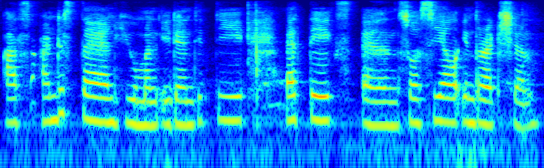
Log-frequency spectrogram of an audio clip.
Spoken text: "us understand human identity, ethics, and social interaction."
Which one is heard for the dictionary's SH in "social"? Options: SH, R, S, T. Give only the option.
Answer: S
